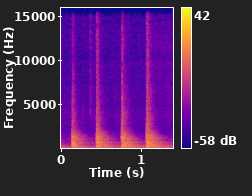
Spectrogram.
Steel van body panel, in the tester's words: it's like loud and tinny and echoey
